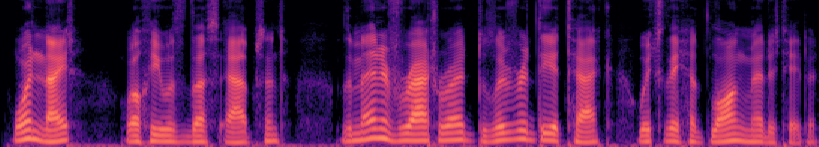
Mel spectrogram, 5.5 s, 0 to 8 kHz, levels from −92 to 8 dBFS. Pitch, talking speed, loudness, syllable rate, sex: 130 Hz, 210 wpm, -21 LUFS, 6.8 syllables/s, male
